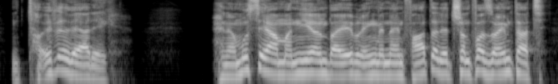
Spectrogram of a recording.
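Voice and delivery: laut und drohend; drohender Mann. Acted. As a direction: droh ihr unverhohlen. Mann droht. (laut und bedrohlich)

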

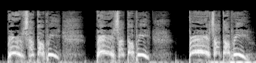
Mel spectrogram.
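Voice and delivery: very high-pitched self-scolding shriek; frantic elf cry. Acted. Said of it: "schrie er".

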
